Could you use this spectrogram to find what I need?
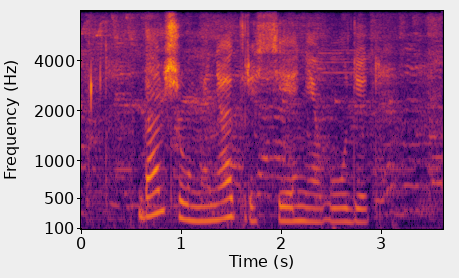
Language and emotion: Russian, sad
